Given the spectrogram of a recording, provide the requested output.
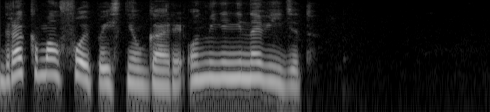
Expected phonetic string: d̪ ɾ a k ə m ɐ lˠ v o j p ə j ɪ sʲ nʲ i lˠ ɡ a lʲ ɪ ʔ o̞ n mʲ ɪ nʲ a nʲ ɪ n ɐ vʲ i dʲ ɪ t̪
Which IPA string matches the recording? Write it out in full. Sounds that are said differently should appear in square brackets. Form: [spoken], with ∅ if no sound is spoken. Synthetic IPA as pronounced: d̪ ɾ a k ə m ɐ lˠ [f] o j p ə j ɪ sʲ nʲ i lˠ ɡ a [ɾʲ] ɪ ʔ o̞ n mʲ ɪ nʲ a nʲ ɪ n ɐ vʲ i dʲ ɪ t̪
